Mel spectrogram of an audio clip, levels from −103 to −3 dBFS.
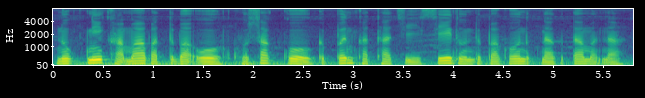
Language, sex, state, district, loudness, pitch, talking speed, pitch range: Garo, male, Meghalaya, South Garo Hills, -17 LUFS, 115 Hz, 105 wpm, 105-125 Hz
